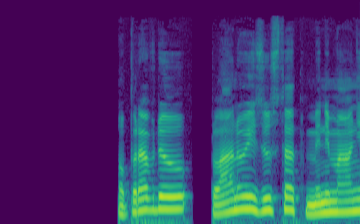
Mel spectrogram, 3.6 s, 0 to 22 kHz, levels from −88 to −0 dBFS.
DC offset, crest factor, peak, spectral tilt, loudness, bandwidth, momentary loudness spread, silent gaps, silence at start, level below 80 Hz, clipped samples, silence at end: under 0.1%; 14 dB; -2 dBFS; -7.5 dB/octave; -16 LUFS; 16 kHz; 8 LU; 1.93-2.11 s; 1.2 s; -46 dBFS; under 0.1%; 0 s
